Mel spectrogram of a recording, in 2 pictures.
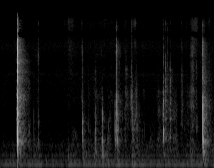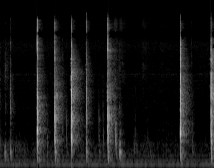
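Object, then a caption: Silicone pop-it fidget toy. Fingertips press the hollow bubbles of a large, square, rainbow silicone pop-it fidget toy lying flat on a wooden table, pushing them through one after another. Each press makes a short, dry, bright pop that stops almost instantly. The pops come at an uneven pace, some louder and some softer, with a faint low hum in the quiet gaps.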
